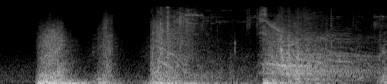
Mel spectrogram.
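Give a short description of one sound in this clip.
Energy blasts whoosh and crackle loudly.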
